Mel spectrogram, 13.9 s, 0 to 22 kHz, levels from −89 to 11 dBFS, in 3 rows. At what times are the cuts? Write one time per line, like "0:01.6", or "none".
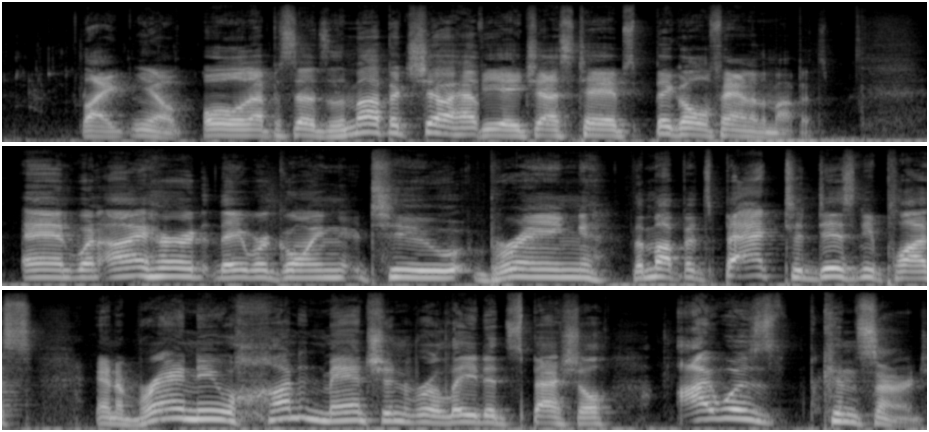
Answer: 0:02.4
